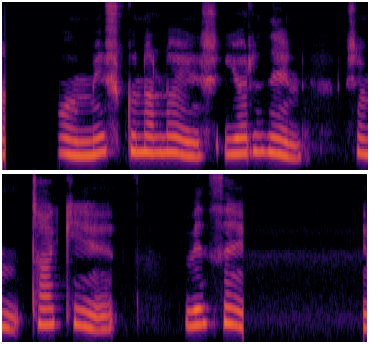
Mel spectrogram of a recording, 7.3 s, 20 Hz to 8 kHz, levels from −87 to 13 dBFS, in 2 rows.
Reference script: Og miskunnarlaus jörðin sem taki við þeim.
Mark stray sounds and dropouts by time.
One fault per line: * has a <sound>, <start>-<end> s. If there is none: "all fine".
all fine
